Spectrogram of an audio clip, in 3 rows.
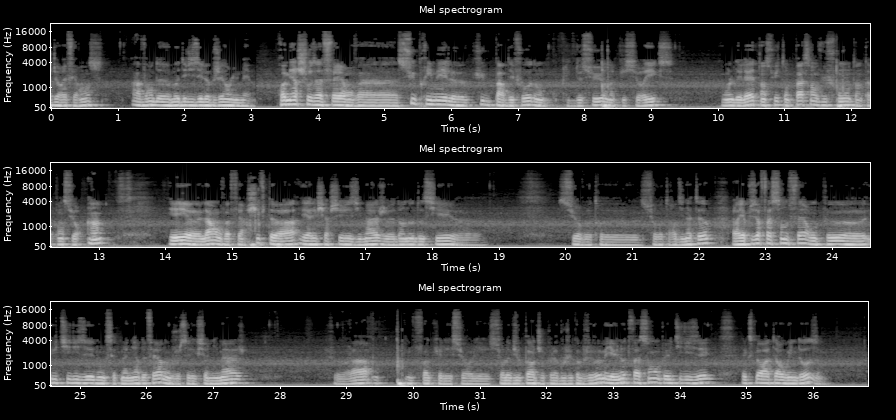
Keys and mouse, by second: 7.6 click, 8.3 x, 11.8 KP_1, 15.3 shift+a, 28.9 click, 29.8 g.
